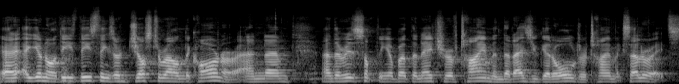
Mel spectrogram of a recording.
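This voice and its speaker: A man with an Irish accent talks at a very fast pace. His pitch sits fairly high, and his intonation stays monotone and flat. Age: 60s. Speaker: panel moderator and actor. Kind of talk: panel discussion.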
